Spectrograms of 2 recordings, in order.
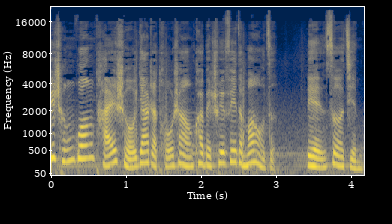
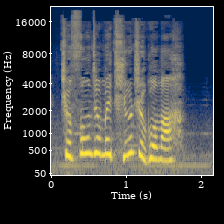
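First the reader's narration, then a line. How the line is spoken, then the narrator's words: Loud question. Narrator (Chinese): 林鸾……大声的问道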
